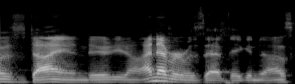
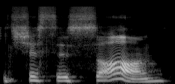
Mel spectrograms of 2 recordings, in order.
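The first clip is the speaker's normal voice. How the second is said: lightly voiced sad kid, slow and higher; hurt young son; 6 semitones higher, much slower than usual. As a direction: imitate a heartsick little boy, drawn out. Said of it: "even a six-year-old".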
